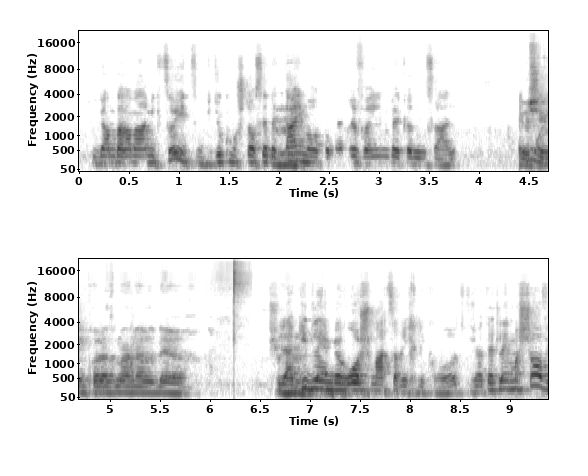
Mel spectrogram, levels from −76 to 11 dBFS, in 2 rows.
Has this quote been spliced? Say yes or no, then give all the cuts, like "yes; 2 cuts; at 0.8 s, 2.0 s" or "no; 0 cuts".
yes; 2 cuts; at 4.4 s, 6.4 s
